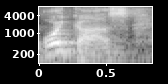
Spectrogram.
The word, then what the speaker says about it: oikos: So the word is called oikos. So oikos, if you look at that, those are Greek letters, but they look a lot like O-I-K-O-S, and they're pronounced very similar.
